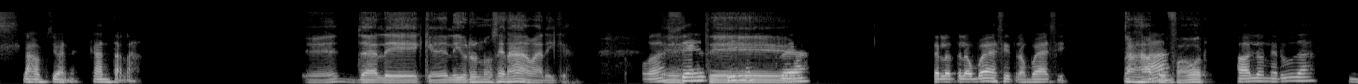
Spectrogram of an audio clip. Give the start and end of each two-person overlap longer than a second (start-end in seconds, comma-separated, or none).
6.5-8.0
